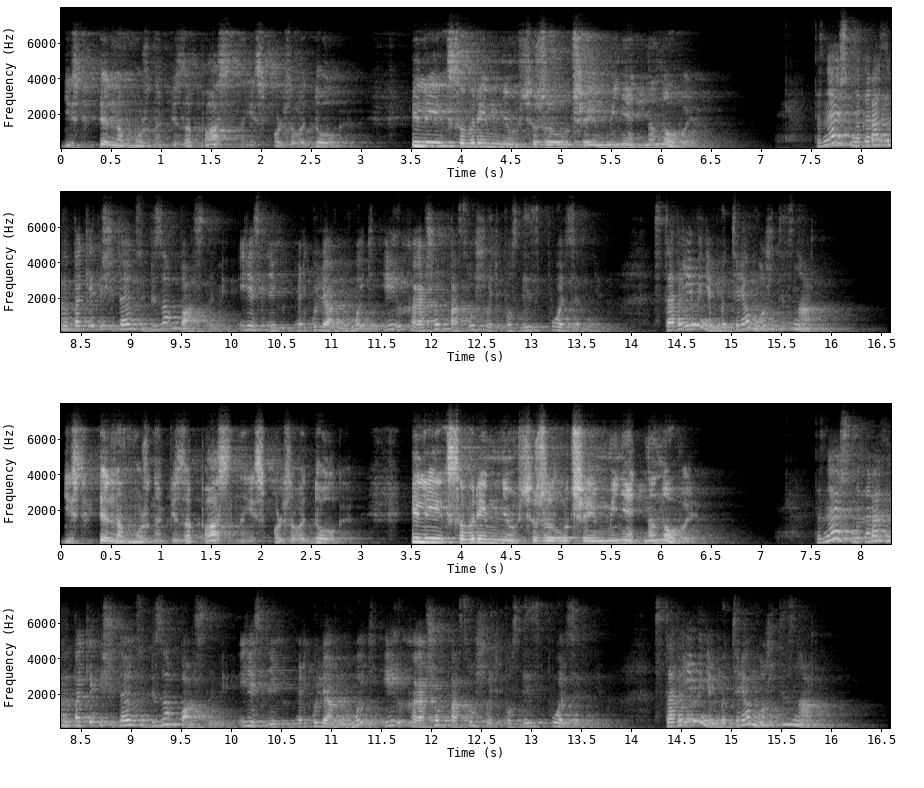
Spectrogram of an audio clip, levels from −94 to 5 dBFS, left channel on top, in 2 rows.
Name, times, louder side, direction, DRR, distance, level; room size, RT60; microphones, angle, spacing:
voice 1, 0.0-2.8 3.5-6.4, right 6 dB, 85° right, 6 dB, 0.6 m, -23 dB
voice 2, 7.5-13.7 14.3-15.8, equal, 50° left, 2 dB, 2.3 m, -28 dB
20.0 x 16.0 x 2.3 m, 0.96 s
head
